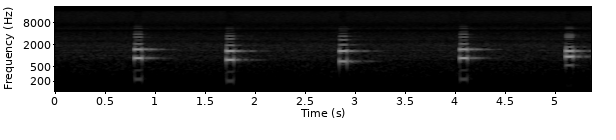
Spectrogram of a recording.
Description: DTMF, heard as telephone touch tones, dialled by hand, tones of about 80 ms, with room echo. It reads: 9 5 2 9 0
